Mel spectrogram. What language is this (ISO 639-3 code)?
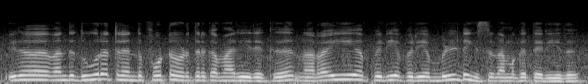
tam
